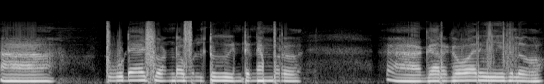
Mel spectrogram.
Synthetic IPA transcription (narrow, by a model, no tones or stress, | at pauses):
ʈuːɖeːsɐɳɖɐbulʈuːiɳʈinembɐɾ | ɡɐɾɐɡɐʋaːɾiʋiːd̪ulu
